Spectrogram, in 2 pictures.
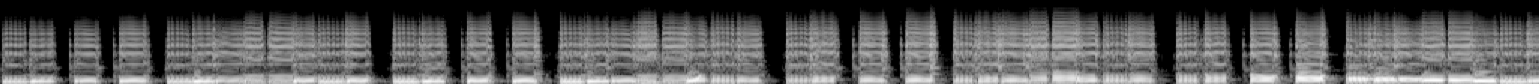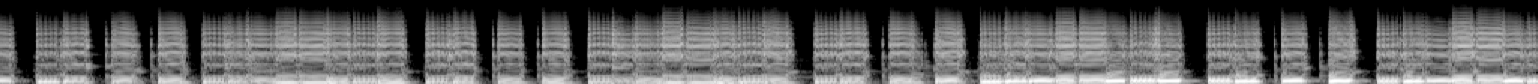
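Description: A bass plays through an Electro-Harmonix Deluxe Bass Big Muff Pi fuzz with a low-pass filter on the dry signal, a loud, heavy, darker distorted riff of choppy repeated notes with brief gaps, continuing for about twenty-five seconds without talk.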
